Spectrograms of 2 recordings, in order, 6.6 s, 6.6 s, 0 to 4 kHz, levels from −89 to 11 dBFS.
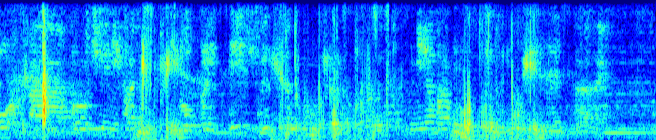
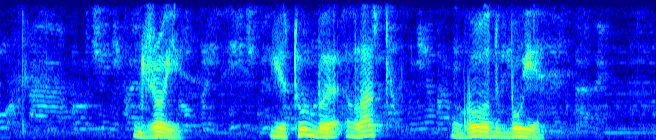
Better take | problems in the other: second | noise reduction (neural separator model SepFormer DNS4)

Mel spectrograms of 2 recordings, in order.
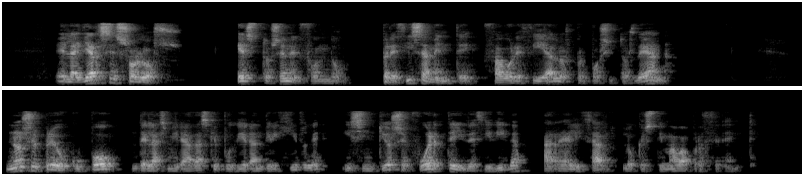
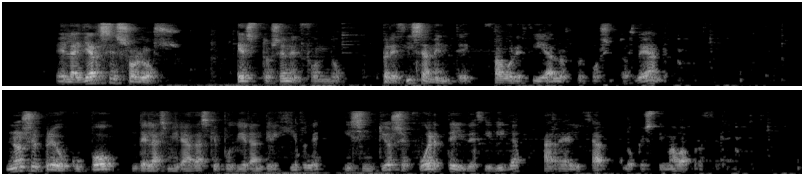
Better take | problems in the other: first | noise reduction (classical method spectral subtraction)

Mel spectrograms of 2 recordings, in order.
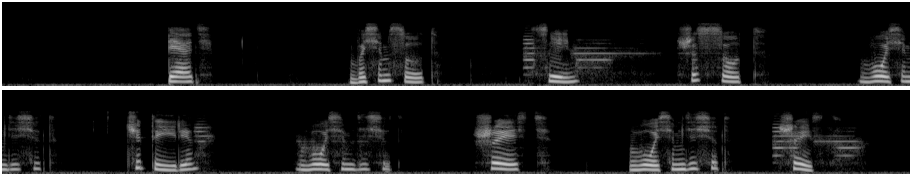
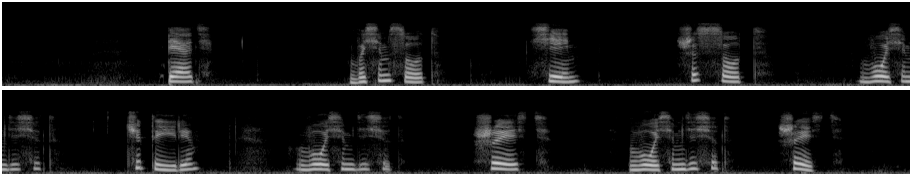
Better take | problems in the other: second | noise reduction (neural diffusion model UNIVERSE++)

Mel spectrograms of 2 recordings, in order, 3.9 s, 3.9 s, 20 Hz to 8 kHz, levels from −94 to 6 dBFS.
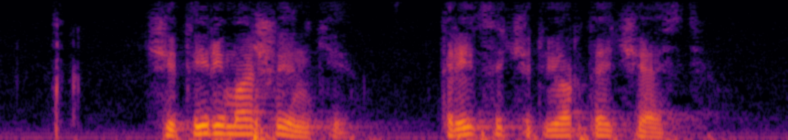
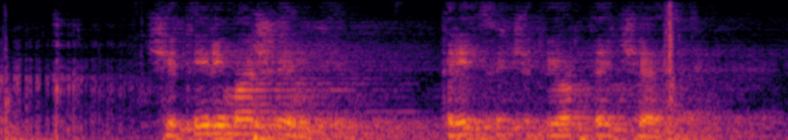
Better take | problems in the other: first | background sound (Slam); 19 dB below the speech // room echo; dies away in 2 s

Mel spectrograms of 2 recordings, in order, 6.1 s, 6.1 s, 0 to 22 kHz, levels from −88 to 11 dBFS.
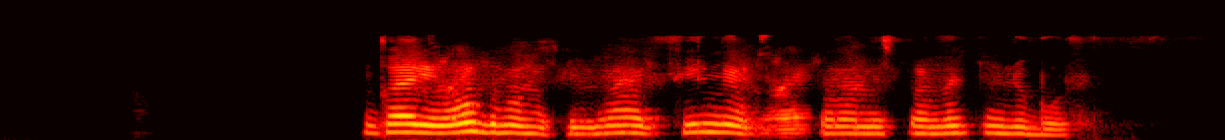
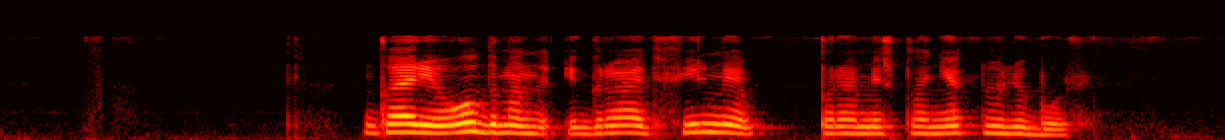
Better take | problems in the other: second | noise reduction (neural mask model Resemble Enhance denoiser)

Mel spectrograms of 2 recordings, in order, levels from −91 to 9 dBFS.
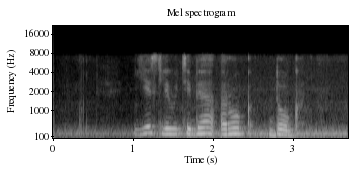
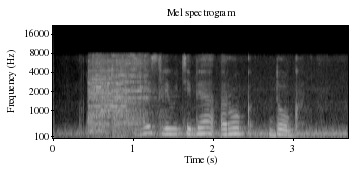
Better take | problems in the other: first | background sound (Dishes, pots, and pans); 5 dB below the speech

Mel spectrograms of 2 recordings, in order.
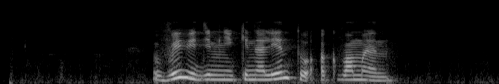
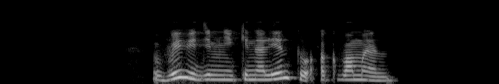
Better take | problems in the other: first | noise reduction (neural mask model Resemble Enhance denoiser)

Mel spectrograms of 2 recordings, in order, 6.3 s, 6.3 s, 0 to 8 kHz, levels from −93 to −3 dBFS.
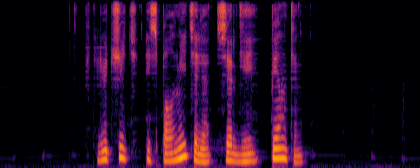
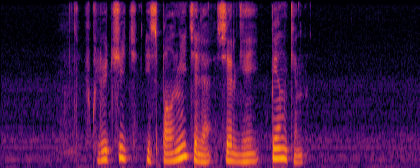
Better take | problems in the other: second | noise reduction (neural mask model DeepFilterNet 3)

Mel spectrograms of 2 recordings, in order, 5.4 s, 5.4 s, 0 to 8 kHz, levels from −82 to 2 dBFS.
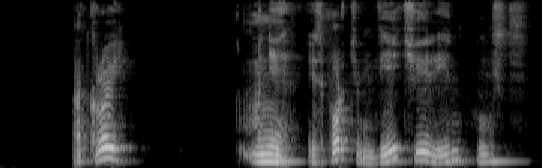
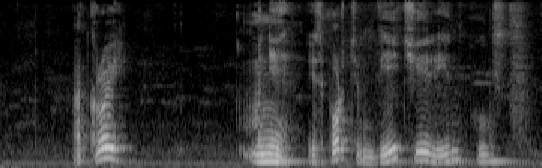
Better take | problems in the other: second | noise reduction (neural mask model Resemble Enhance denoiser)

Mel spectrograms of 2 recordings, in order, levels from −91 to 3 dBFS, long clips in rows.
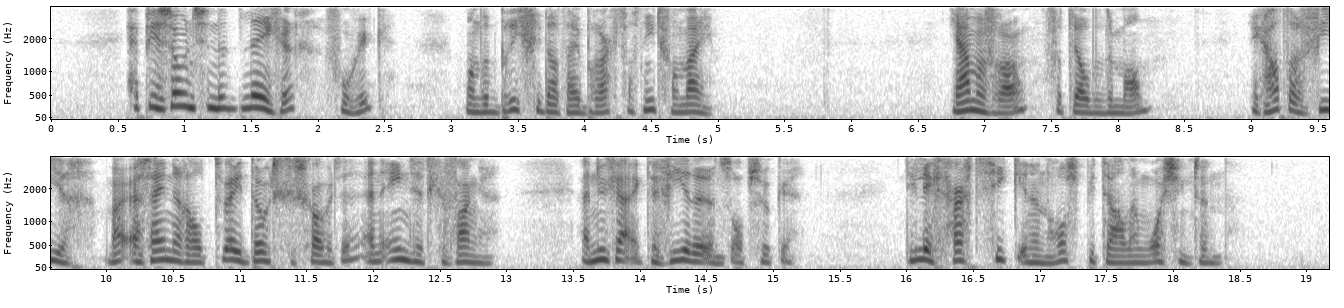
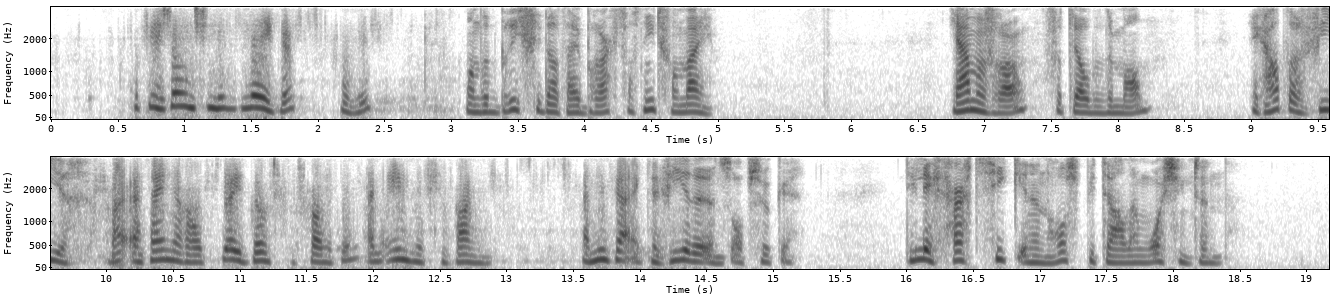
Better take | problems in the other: first | noise reduction (neural separator model SepFormer DNS4)

